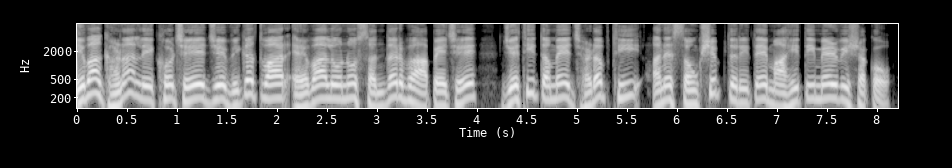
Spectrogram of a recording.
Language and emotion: Gujarati, neutral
